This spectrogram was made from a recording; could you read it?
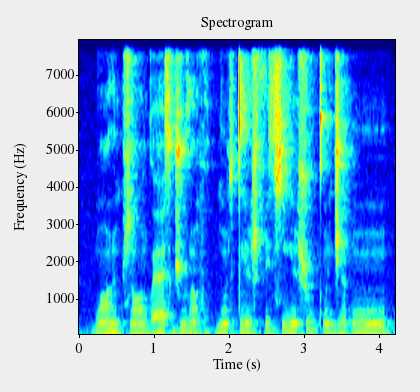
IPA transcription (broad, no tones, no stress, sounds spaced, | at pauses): b ɔ̃ ð ĩ kʷ ɕ ɔ̃ː ɡʷ æː s d͡ʒ u ð ɔ̃ f ɔ̤ kʷ ɡ ũ s t ĩː ʂ θ i z ɕ ĩː ʂ u kʷʼ ĩ d͡ʒ ə̃ ʔ ũː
